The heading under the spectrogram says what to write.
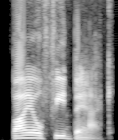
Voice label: "biofeedback", American

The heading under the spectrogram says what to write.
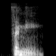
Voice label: "finny", Indian

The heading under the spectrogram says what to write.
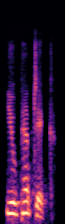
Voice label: "eupeptic", Indian

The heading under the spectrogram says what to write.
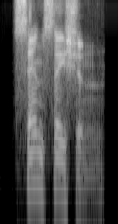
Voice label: "sensation", British

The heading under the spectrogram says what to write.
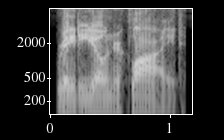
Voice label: "radionuclide", American

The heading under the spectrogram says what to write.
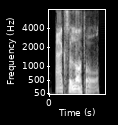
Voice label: "axolotl", British

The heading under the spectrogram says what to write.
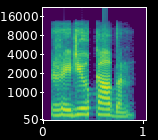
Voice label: "radiocarbon", Indian

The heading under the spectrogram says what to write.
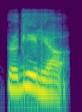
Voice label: "regalia", Indian

